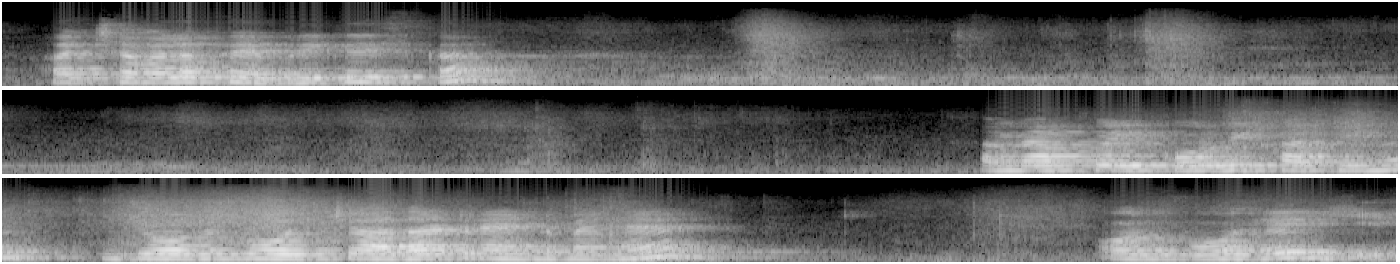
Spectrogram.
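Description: Cloth rustles as it is handled.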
